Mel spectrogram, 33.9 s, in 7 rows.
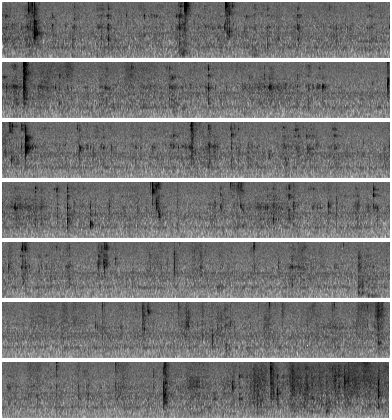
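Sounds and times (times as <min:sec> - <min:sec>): faint steady hum: 0:00.0 - 0:33.9
person chewing bread: 0:00.0 - 0:33.9
wet mouth clicks and smacks: 0:00.3 - 0:00.6, 0:09.6 - 0:10.1.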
